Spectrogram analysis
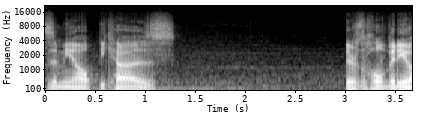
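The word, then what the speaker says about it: Dzemael: I know that's pronounced Zil because there's a whole video about how you pronounce some of the words.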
